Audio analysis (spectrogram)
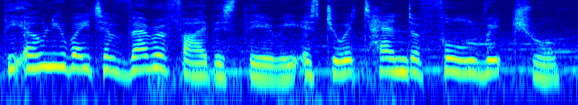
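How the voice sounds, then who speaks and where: An actress playing an earnest, scholarly young woman researcher in a fantasy video game, speaking in measured, formal phrases. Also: medium pitch, lively intonation, a little mellow, soft background music, close to an everyday voice. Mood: intent, curious. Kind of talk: video game dialogue acting.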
